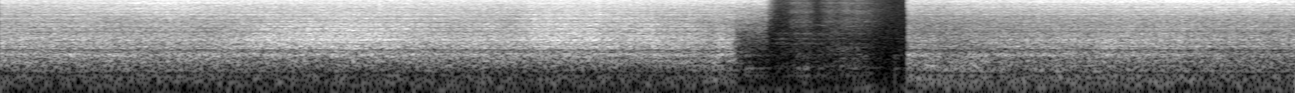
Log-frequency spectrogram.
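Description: Gravity-feed airbrush spraying paint: a steady hiss of air and paint that stops for about a second a little past halfway as the trigger is let off, then starts again.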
